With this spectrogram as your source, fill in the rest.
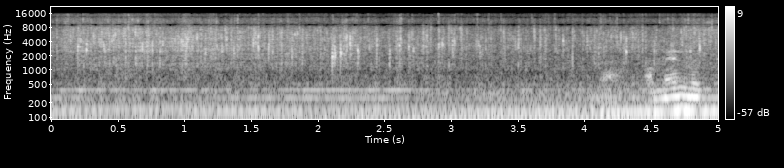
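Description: Croquettes frying in grease in a pan give a steady, close sizzle and crackle throughout, with a brief stirring or shifting sound toward the end.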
